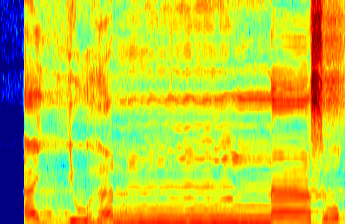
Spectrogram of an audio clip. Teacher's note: Ayyuhan, berikutnya masuk pada alif lam samsiyah atau idgham syamsiyah dan masuk pada huruf nun yang bertasdid mendengung selama 3 harokat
